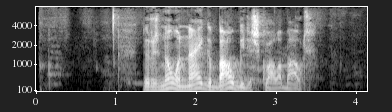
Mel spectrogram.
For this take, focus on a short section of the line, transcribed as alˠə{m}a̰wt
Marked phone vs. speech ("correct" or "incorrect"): incorrect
